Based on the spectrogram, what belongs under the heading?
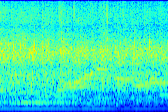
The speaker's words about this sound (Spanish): Y a ti daremos gloria y honra. Denle un aplauso fuerte al Señor. Amén.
